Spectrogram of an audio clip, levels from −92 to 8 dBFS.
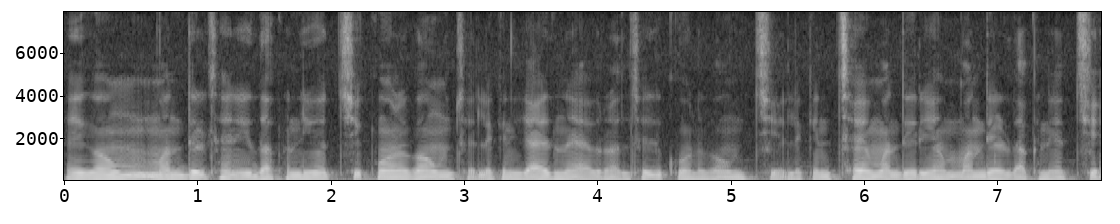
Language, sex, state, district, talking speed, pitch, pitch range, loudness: Maithili, male, Bihar, Samastipur, 210 wpm, 120 Hz, 115-130 Hz, -15 LUFS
